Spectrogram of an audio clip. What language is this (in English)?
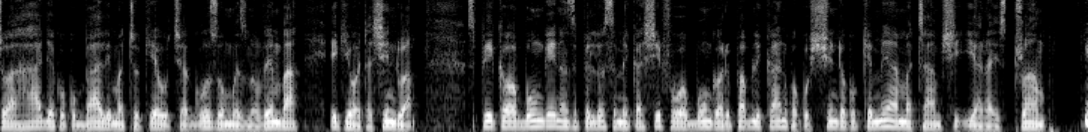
Swahili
